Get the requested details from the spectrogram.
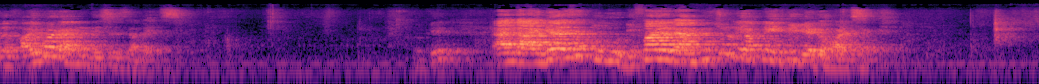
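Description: A man lectures in a large echoing hall.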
